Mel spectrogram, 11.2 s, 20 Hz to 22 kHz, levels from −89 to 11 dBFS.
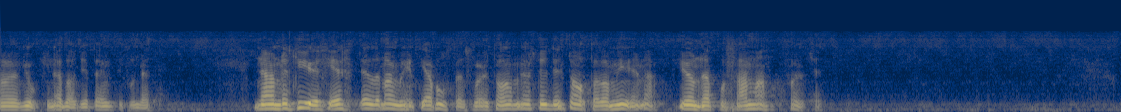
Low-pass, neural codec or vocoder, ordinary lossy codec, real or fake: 7.2 kHz; codec, 24 kHz, 0.9 kbps, WavTokenizer, small release; none; fake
